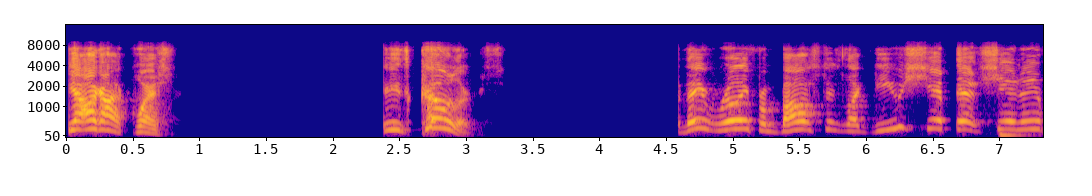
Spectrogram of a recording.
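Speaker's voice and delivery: put-on very high, strong Southern accent, announcer voice. Retelling questioning staff handing out Boston coolers, in a hillbilly announcer voice. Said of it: "I did the whole thing in my my hillbilly announcer voice".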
